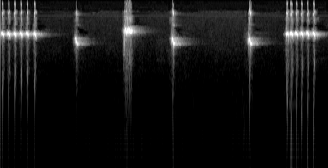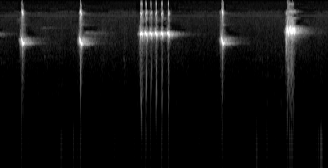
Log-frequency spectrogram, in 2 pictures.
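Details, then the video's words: Kolibri ninja sunbird singing on a master recording used to train other songbirds: sharp high chirps and short rapid trills spaced about half a second apart, some notes dropping slightly in pitch, no other sounds. "Suara Burung Kolibri Ninja Pikat gacor Durasi Panjang mantab buat masteran"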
